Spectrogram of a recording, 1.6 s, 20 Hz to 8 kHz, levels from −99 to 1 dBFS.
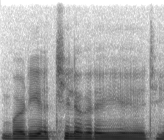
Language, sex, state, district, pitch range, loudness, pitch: Hindi, female, Chhattisgarh, Bilaspur, 110-130 Hz, -15 LUFS, 120 Hz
